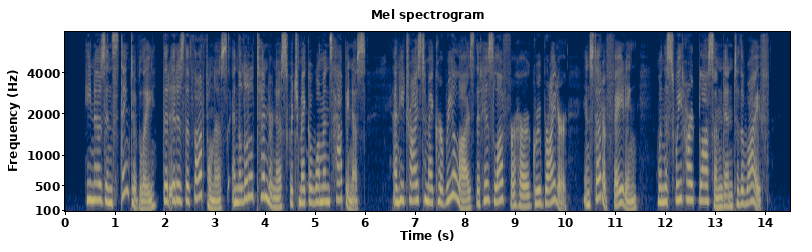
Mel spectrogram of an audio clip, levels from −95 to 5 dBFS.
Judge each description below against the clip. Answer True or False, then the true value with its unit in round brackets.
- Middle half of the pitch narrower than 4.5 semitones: False (5.2 semitones)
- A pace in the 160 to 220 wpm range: True (170 wpm)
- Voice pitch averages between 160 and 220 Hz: False (240 Hz)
